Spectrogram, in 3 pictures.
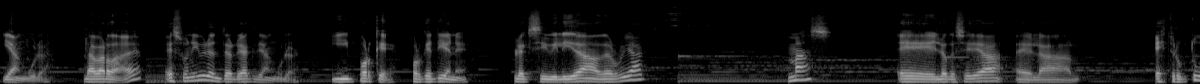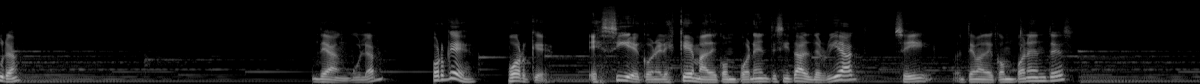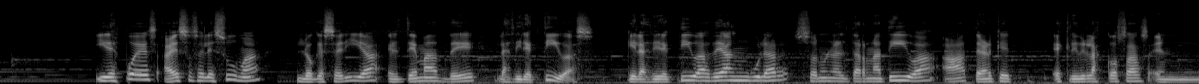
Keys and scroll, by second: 0.0-1.8 typing, 0.7 Escape, 2.4 Escape, 3.0-8.4 typing, 9.6-15.6 typing, 15.8 Escape, 17.4 o, 18.7-26.7 typing, 28.6-30.2 typing.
